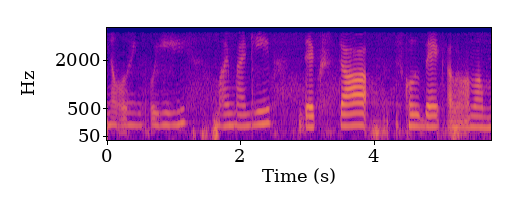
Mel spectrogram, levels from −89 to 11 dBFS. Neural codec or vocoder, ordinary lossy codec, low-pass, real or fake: codec, 16 kHz, 0.8 kbps, ZipCodec; none; 3.6 kHz; fake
